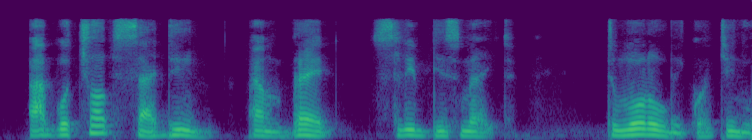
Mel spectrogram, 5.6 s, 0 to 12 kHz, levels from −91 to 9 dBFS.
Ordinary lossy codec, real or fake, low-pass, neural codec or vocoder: AAC, 48 kbps; fake; 7.2 kHz; codec, 16 kHz, 1 kbps, FreqCodec, larger model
